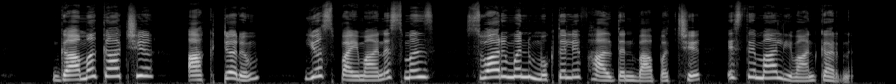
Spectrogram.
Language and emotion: Kashmiri, neutral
